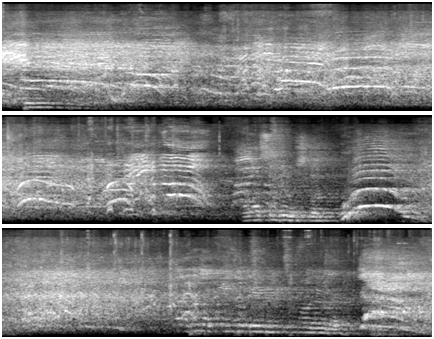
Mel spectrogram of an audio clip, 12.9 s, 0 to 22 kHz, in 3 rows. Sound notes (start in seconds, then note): 1.2 hubbub; 8.6 laughs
